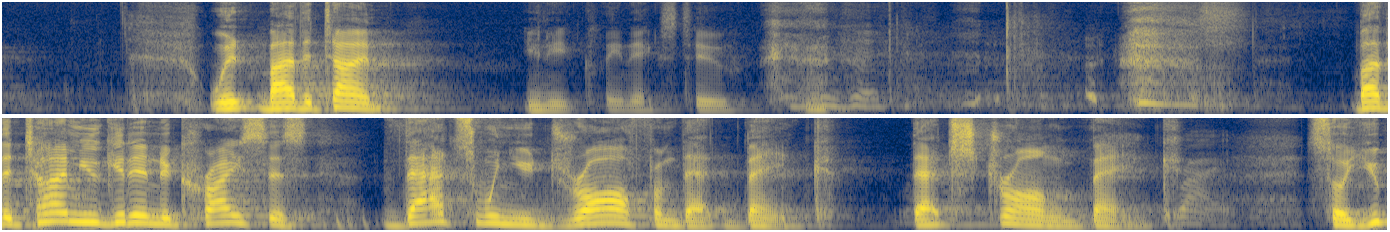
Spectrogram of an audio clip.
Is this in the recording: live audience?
yes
